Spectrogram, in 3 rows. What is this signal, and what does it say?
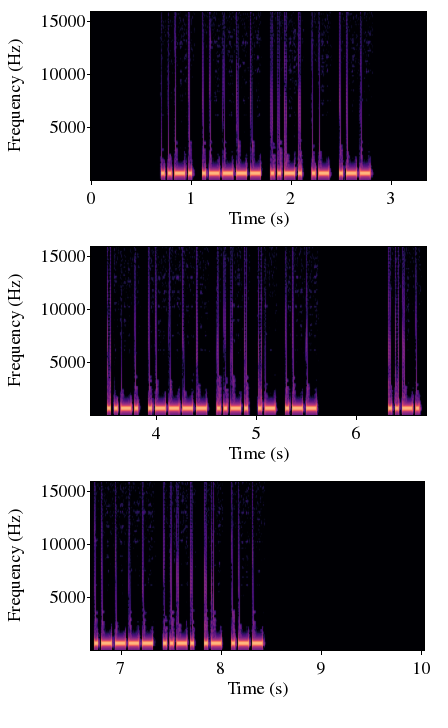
Morse code, heard as a keyed tone, about 34 wpm, 700 Hz. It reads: F1FAW F1FAW F1FAW
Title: DXCC-100 Call Signs - 5 Characters - Repeated 3x - 35wpm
